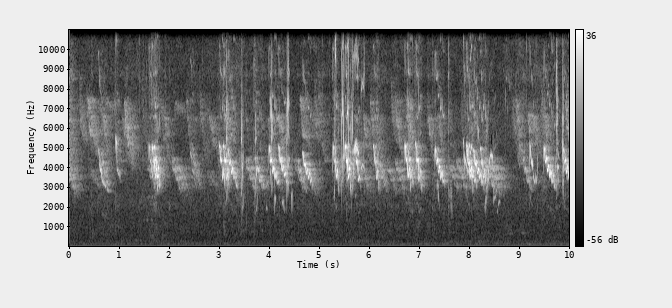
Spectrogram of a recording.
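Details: Lemon-bellied white-eye colony chatter in a lure recording: bursts of sharp, high, downslurred chirps come in clusters about every second or two, separated by brief quieter gaps, with a soft low hum behind.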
